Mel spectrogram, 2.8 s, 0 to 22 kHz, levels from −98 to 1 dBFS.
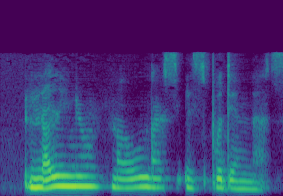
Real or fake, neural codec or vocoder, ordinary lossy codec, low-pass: fake; codec, 16 kHz, 1.1 kbps, Voila-Tokenizer; MP3, 48 kbps; 7.2 kHz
